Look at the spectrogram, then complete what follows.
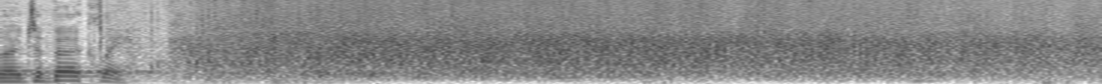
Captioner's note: attendees applauding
